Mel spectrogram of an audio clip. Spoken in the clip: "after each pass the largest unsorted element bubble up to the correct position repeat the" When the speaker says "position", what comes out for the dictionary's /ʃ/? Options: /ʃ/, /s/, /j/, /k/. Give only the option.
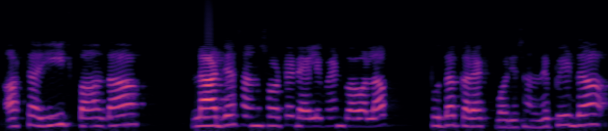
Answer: /s/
